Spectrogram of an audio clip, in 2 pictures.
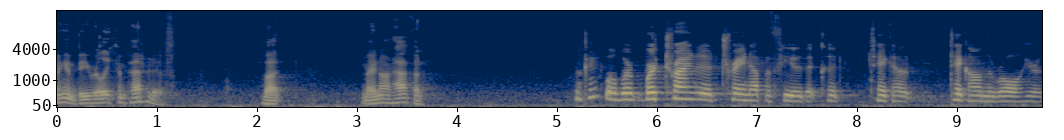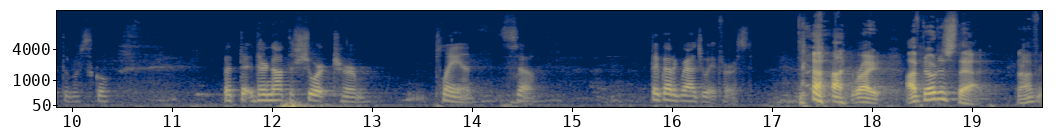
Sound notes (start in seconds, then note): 17.2 Joe laughing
